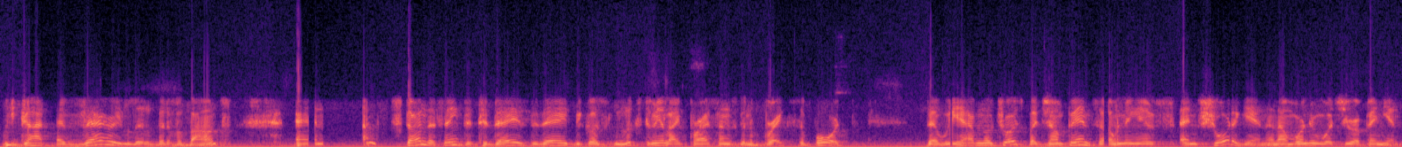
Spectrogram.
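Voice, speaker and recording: Audible room echo surrounds this man's voice. He speaks at a fairly quick pace with very even loudness. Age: 60s. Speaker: caller, trader. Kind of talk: call-in question.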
